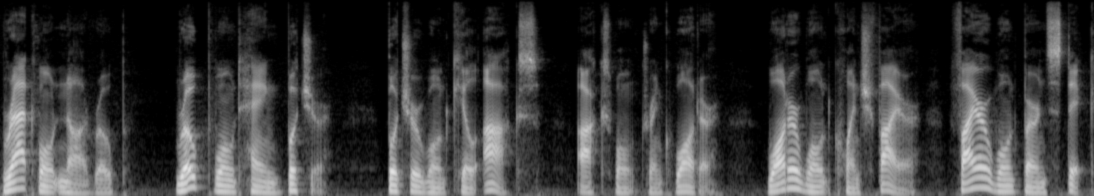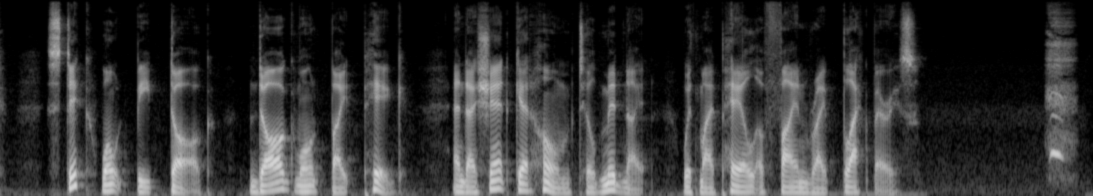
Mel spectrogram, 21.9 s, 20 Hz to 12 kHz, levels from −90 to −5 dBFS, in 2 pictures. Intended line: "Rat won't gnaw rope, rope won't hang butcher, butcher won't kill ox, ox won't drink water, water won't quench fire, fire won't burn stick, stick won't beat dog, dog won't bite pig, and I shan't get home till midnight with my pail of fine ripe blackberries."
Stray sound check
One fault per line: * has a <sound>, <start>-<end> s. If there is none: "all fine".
* has a breath, 21.4-21.7 s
